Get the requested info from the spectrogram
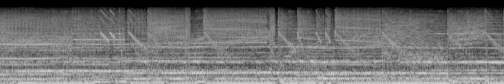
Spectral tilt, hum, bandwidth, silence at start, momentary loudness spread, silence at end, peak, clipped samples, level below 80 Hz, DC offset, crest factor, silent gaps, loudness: -3.5 dB/octave; none; 15.5 kHz; 0 s; 1 LU; 0 s; -2 dBFS; under 0.1%; -18 dBFS; under 0.1%; 12 dB; none; -13 LUFS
